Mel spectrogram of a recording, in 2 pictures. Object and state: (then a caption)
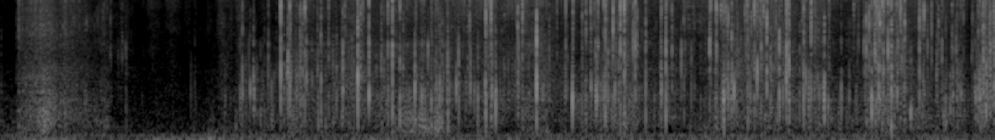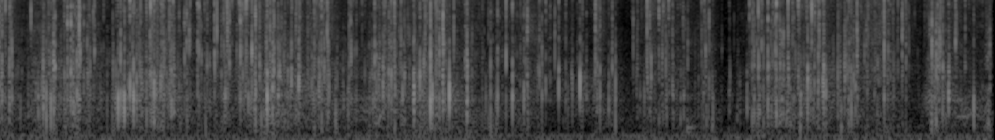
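Plastic-wrapped tissue pack. A small Scottex pocket tissue pack, wrapped in thin printed plastic and full of paper tissues, is squeezed and crinkled by fingertips with long nails. After a quiet first two seconds, dense bright crinkling and crunching runs continuously with almost no low end.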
